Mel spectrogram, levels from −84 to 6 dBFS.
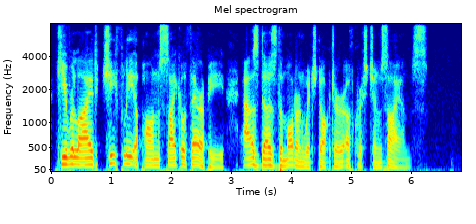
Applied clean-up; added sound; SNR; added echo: none; none; none; none.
